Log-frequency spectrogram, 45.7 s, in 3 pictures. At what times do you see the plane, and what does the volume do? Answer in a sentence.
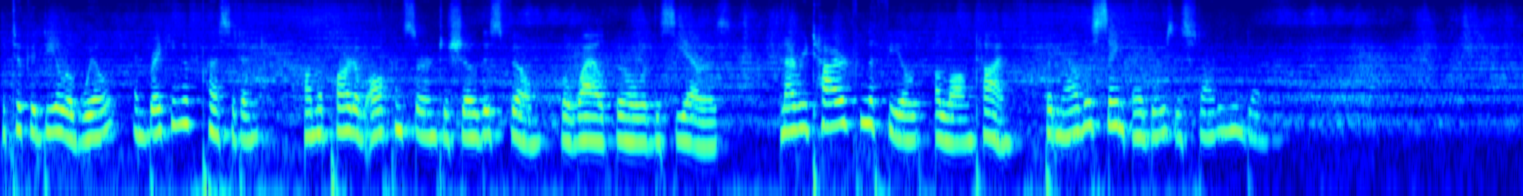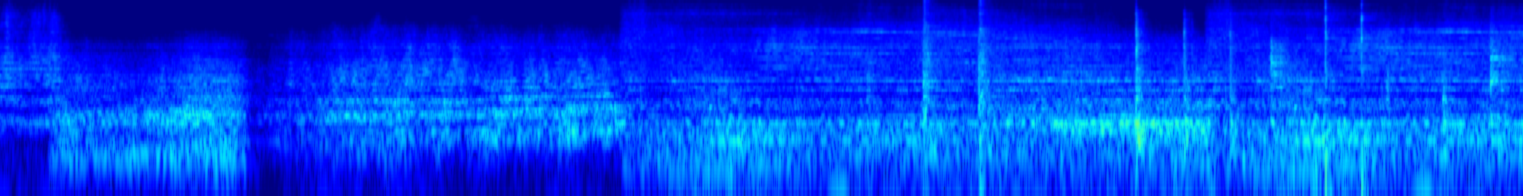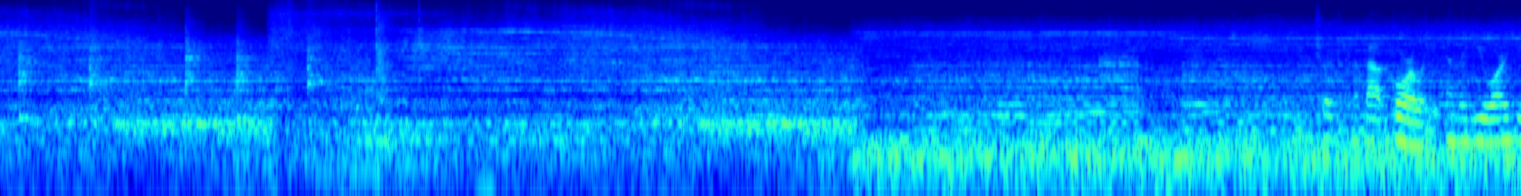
The plane can be heard from 0.0 to 45.6 s, getting louder.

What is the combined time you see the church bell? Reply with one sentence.
The church bell can be heard for 6 seconds in total.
